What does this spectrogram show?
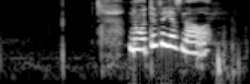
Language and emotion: Russian, neutral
